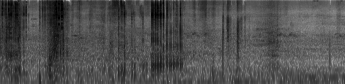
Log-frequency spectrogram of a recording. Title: Loud noise when I put my truck in reverse..can anyone help me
